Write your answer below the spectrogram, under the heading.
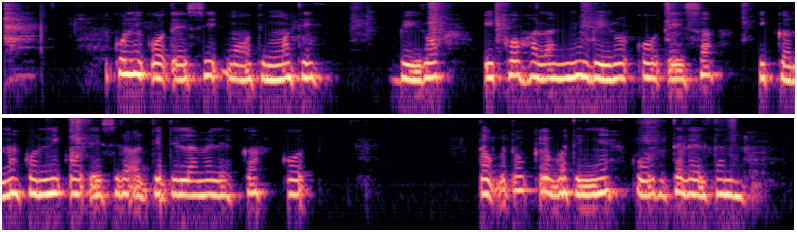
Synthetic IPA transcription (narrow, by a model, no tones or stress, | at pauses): kʊnɪkʼɔt̪ʼe̞ːsːɪmoːt̪ɪmːɐt̪ɪ | biːɾɔ | ɪkːɔɦɐlɐɲːʊbiːɾɔkʼoːt̪ʼeːsːɐ | ɪkːɐnːɐkɔnːɪkʼoːt̪ʼeːsːɪɾɐʔɐ̰d̪ːɪd̪ːɪlɐmɛlɛkːɐ | t̪ʼɔkʼːɪt̪ʼʊkʼːɛbɐt̪ɪnːɛkʼuːɾʊt̪ːɛle̞ːlt̪ɐnɐnɐ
